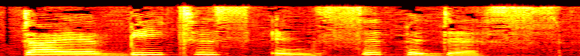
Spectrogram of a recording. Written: diabetes insipidus

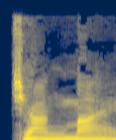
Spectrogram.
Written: Chiang Mai

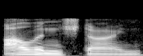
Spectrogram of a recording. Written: Allenstein

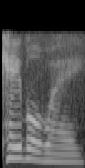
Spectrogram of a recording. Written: cableway

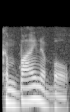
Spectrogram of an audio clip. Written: combinable

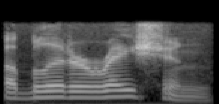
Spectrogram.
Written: obliteration

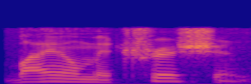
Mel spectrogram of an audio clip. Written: biometrician

